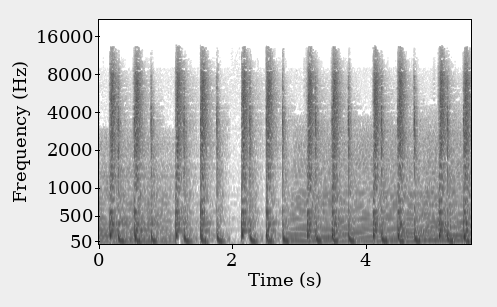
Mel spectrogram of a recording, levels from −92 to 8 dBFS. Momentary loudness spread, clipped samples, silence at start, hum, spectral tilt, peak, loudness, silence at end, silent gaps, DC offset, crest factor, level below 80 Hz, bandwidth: 8 LU; under 0.1%; 0 s; none; -2.5 dB/octave; -2 dBFS; -21 LUFS; 0 s; none; under 0.1%; 22 dB; -32 dBFS; 13.5 kHz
